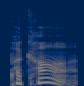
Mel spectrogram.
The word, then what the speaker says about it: pecan: The official American pronunciation is pecan. Pecan pecan pie.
